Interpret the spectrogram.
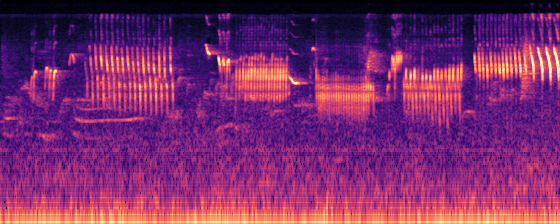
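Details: Young Atlantic canary song for prompting a silent canary to sing: a chain of buzzy trilled phrases at varied pitches, separated by short gaps, with a fast rattle at the end and a steady low hum.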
